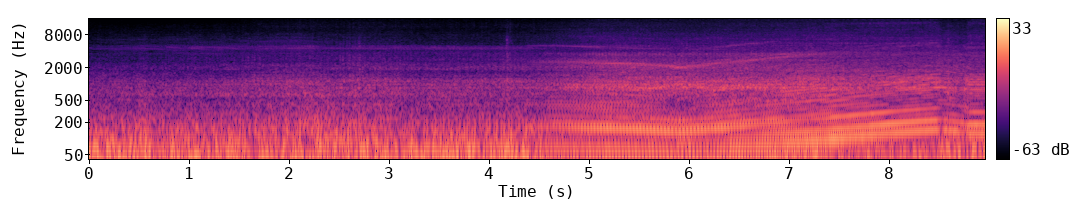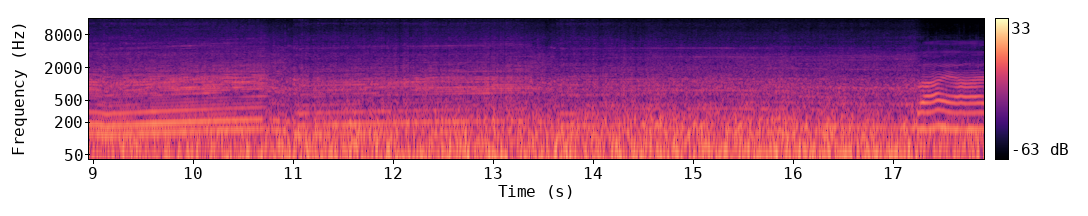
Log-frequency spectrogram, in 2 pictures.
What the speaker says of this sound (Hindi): this bike just goes to 100 like in 4 seconds or 5 seconds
